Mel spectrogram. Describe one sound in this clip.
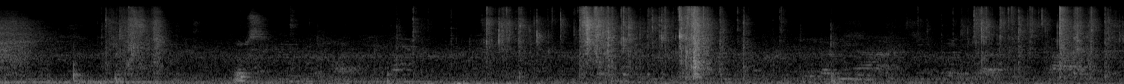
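Foil card packs crinkle and rustle in hands close by.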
